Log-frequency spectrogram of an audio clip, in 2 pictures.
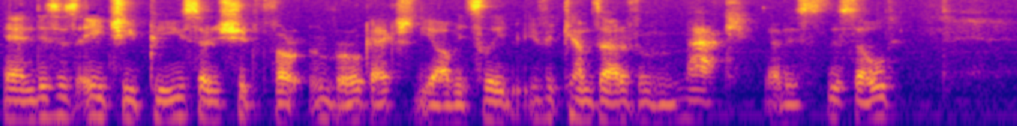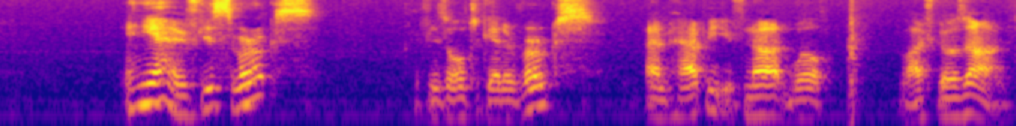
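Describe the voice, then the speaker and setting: A man from Austria talks casually while he works on old hardware at a home bench, with a fairly low voice. He rambles and thinks aloud, chuckling as he goes. Faint room noise sits behind him. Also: expressive, moderate pace, a little mellow. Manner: rambling, self-talk while tinkering, chuckles often. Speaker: vintage computer hobbyist. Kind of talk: casual hands-on tech vlog.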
